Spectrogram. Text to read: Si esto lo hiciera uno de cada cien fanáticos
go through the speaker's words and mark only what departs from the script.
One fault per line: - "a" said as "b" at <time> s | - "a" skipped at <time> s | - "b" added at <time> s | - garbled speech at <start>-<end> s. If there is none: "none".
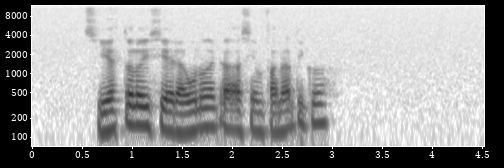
none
